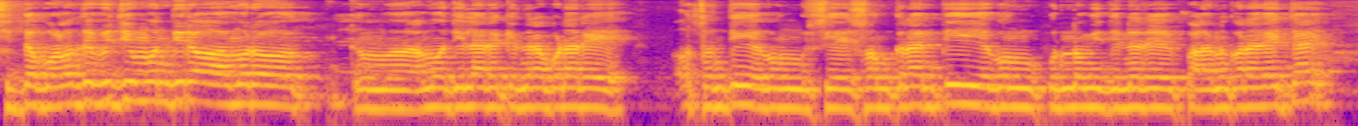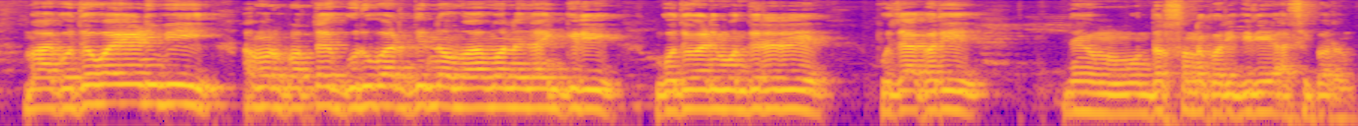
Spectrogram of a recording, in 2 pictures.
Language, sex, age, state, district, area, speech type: Odia, male, 45-60, Odisha, Kendrapara, urban, spontaneous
